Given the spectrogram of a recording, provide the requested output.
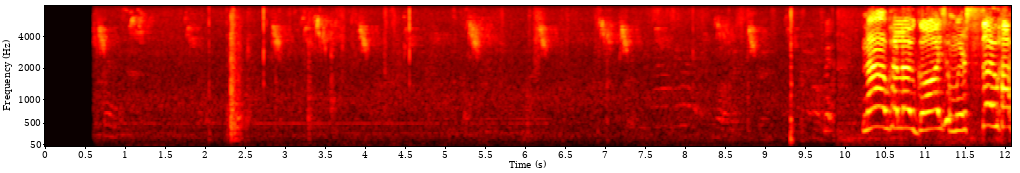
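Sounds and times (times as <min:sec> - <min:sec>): small bird chirping: 0:00.6 - 0:02.0, 0:02.8 - 0:09.4.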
